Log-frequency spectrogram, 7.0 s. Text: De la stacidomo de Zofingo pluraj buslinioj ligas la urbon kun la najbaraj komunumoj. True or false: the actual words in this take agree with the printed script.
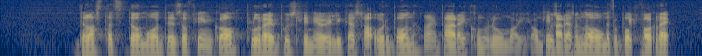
false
